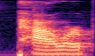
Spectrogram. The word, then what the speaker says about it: PWR: It's pronounced Power, PWR, Performance Wellness Recovery.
